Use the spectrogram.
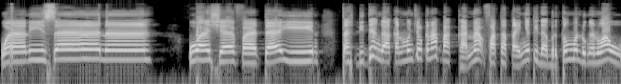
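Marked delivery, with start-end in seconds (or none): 0.0-4.2 break between walisana and wasyafatain, pitched up. Reading the phrase piece by piece, pause between walisana and wasyafatain. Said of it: "Misalnya kita baca sepenggal-sepenggal".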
